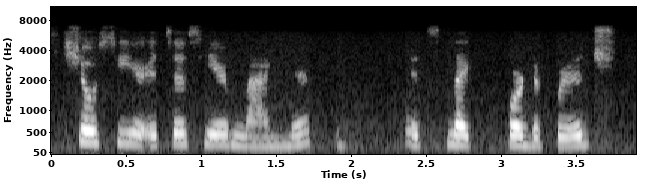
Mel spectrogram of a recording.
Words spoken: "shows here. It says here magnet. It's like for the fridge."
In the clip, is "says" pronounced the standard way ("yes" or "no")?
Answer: no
